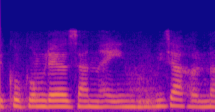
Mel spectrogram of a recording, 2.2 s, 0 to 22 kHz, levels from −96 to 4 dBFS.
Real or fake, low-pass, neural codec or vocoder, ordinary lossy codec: fake; 7.2 kHz; codec, 16 kHz, 0.5 kbps, X-Codec, HuBERT features, trained on LibriSpeech; Opus, 24 kbps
